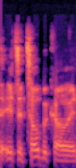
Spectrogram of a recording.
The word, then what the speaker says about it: Etobicoke: No, it's Etobicoke.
